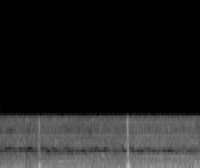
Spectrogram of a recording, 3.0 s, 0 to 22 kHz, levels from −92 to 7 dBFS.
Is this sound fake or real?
fake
